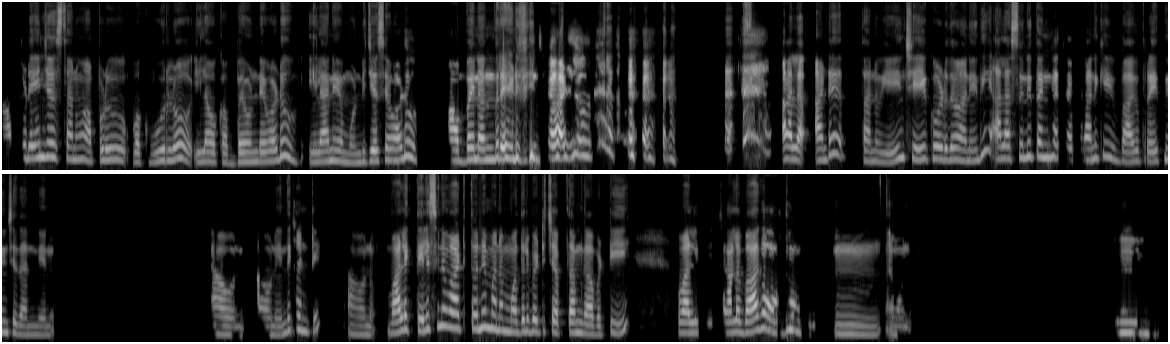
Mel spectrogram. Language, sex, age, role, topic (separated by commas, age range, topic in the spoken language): Telugu, female, 30-34, guest, కథలు మన ఆలోచనలను ఎలా మార్చగలవని మీరు అనుకుంటారు?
